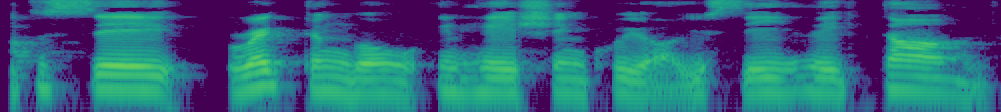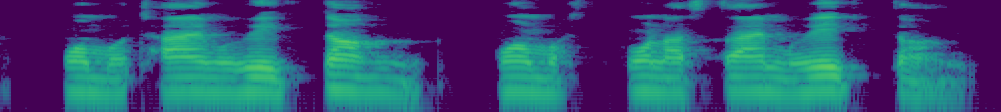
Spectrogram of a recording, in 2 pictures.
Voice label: "Rektang" Haitian Creole pronunciation by a native Haitian tutor; How to say Rectangle in Haitian Creole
